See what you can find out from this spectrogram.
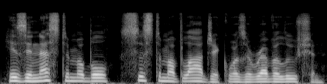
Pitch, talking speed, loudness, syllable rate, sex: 140 Hz, 145 wpm, -17 LUFS, 5.4 syllables/s, male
